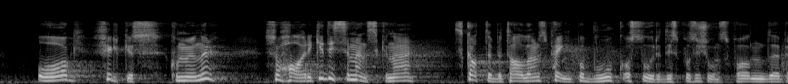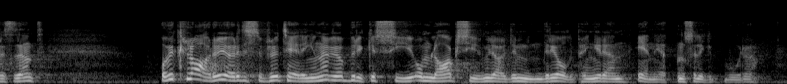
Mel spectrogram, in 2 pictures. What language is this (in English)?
Norwegian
